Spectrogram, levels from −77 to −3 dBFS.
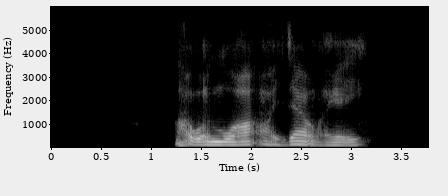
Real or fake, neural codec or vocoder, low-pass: fake; codec, 24 kHz, 0.9 kbps, WavTokenizer, small release; 5.4 kHz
